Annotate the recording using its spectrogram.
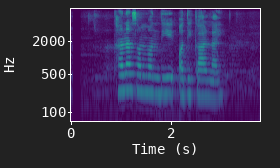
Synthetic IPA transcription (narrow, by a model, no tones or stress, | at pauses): kʰanasʌmbʌnd̪ʱiʌd̪ʱikarlaj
